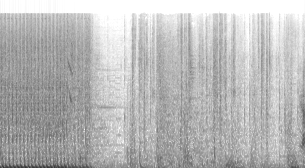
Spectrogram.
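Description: Rapid automatic gunfire in a duos battle-royale video game, a loud sustained burst for about two seconds, then scattered shots, impacts and game noise continuing at lower level.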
